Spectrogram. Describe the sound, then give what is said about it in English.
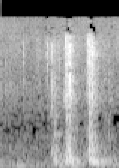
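A front door is handled and opened: two solid thumps of wood and latch in quick succession, moderately loud, with no voices. “Oh, the door. I'll get it.”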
